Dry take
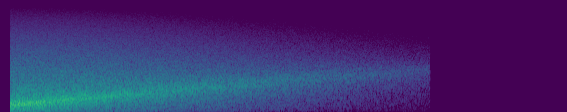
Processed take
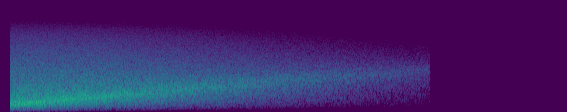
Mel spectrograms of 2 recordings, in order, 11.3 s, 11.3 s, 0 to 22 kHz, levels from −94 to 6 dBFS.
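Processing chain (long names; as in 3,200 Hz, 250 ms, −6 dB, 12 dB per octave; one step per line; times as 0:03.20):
band-pass filter 360–7,500 Hz
level −3 dB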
